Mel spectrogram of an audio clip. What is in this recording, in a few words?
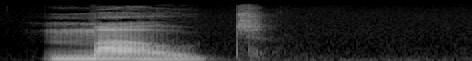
"Mout", Dutch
